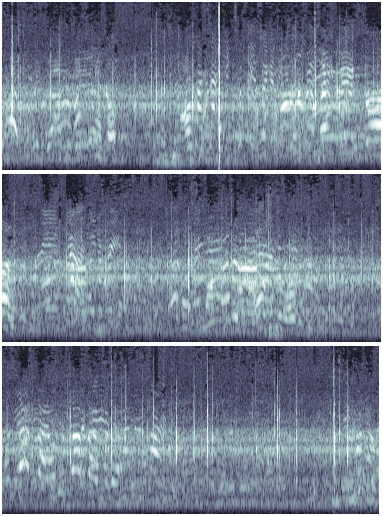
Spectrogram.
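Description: Indistinct distant shouting and calling from rugby players and sideline spectators, with a few sharp clicks, the loudest about three seconds in.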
